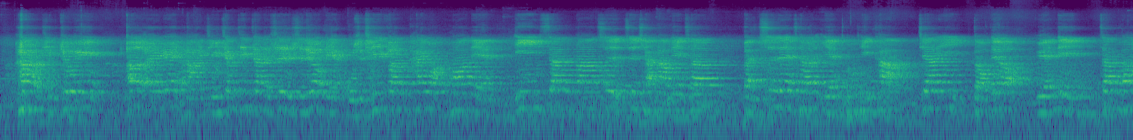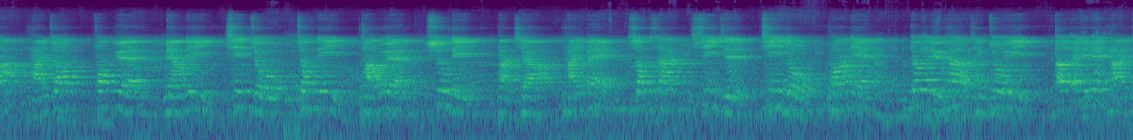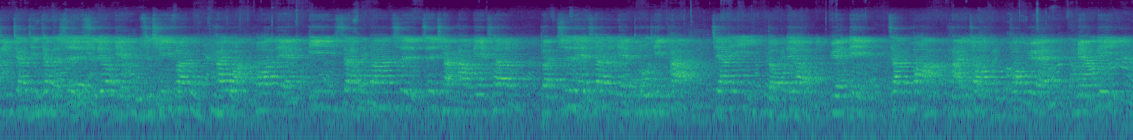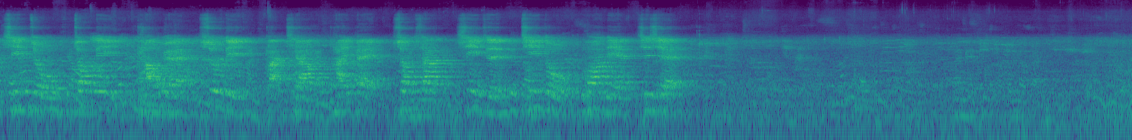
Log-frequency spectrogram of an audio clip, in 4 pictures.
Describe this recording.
In the station hall, Station information broadcast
